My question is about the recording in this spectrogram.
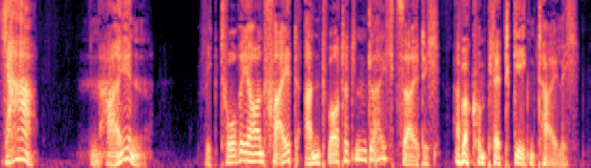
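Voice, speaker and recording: A man reading a novel aloud as an audiobook narrator, measured and expressive. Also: mid-range voice, creaky, husky, dry recording, studio quality. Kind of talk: scripted narration.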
